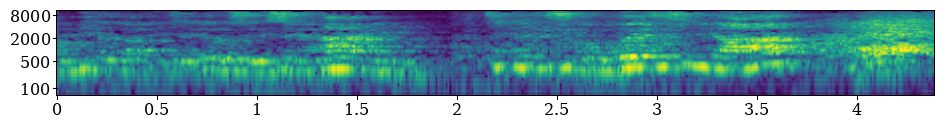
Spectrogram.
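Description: A man preaching in Korean in a recorded sermon, in two phrases with a short pause about two seconds in.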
